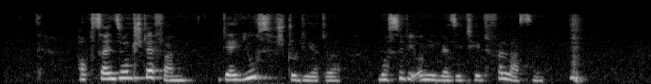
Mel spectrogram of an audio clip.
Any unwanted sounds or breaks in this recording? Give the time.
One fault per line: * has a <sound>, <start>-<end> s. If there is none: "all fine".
* has a whoosh, 5.7-5.9 s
